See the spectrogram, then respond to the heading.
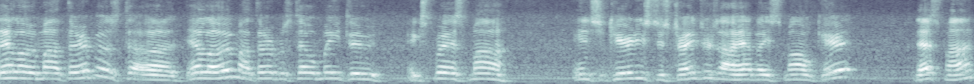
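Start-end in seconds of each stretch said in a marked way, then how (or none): none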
